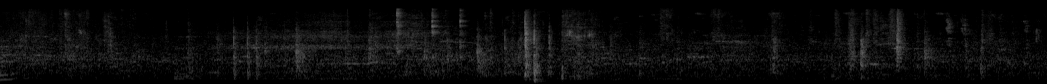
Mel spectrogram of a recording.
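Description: Light taps, clicks and scrapes of a pen, wooden gauge pieces and a metal rule being handled on a wooden workbench, irregular, with a few sharper knocks around the middle and near the end.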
